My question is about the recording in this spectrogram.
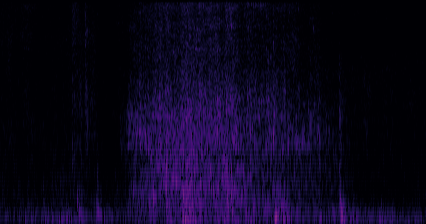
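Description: Chalkboard eraser rubbed across a blackboard: one rubbing wipe that starts about a second in and lasts about two seconds.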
